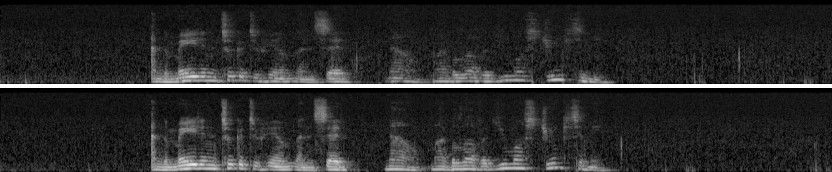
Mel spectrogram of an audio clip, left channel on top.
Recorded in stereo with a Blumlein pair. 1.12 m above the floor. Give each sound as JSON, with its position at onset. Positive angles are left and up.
{"t": 1.5, "sound": "a man speaking", "azimuth_deg": -15, "distance_m": 1.1}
